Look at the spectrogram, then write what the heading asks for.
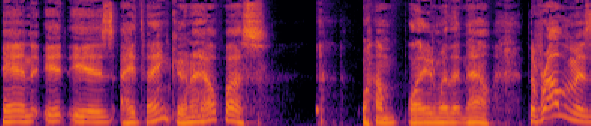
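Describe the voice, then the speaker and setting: Chatty male radio host, deep baritone with gravel, talking into a studio mic. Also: fairly bright tone. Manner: chatty, laughs often, repeats words. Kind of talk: casual live radio chat. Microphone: studio microphone with headphones.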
